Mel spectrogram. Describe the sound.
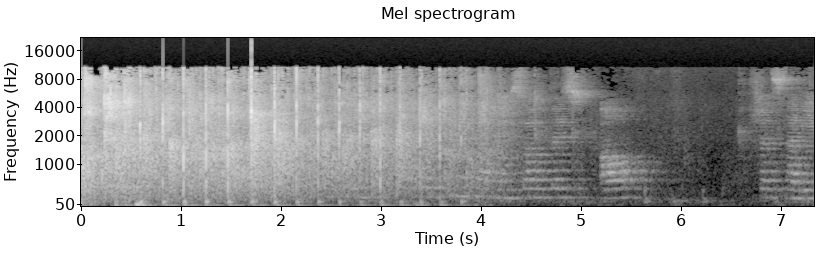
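At a council meeting, a crowd bursts into loud, dense applause to congratulate the village head on a successful Independence Day event, many hands clapping together for about four seconds before the clapping thins and fades, giving way to people talking.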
